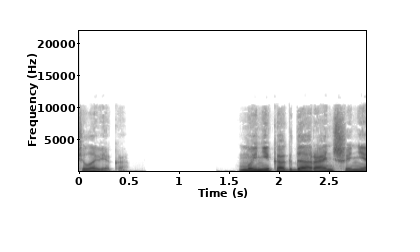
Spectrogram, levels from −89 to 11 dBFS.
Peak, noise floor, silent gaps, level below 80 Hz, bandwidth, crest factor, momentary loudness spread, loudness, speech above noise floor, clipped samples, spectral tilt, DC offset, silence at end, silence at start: -4 dBFS; under -90 dBFS; 0.72-1.37 s; -48 dBFS; 10.5 kHz; 16 dB; 10 LU; -17 LUFS; over 73 dB; under 0.1%; -6.5 dB/octave; under 0.1%; 0 s; 0 s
